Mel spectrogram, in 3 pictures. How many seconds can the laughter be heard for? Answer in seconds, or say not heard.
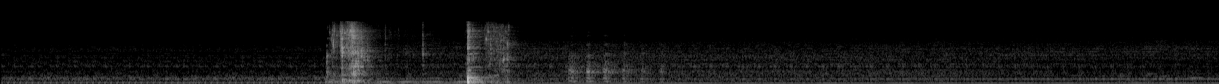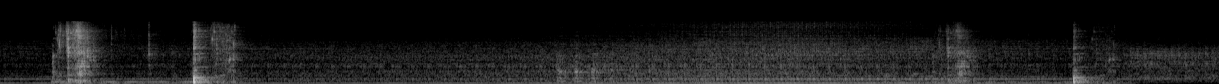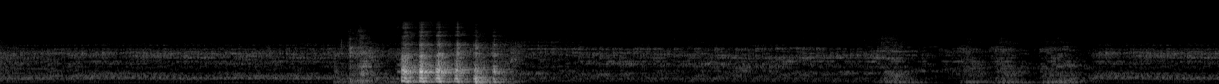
3 s.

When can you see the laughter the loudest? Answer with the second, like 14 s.
29 s.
